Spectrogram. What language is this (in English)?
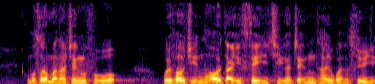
Cantonese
